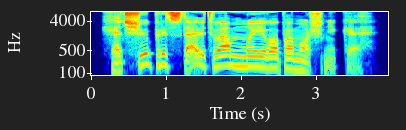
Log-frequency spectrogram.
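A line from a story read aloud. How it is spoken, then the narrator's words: Chuckling. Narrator (Russian): Флэг хохотнул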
